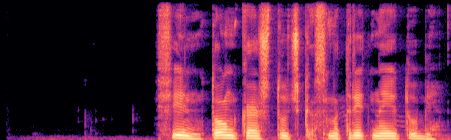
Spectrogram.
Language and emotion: Russian, neutral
